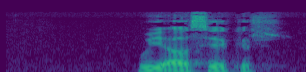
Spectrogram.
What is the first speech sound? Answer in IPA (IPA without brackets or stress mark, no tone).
w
